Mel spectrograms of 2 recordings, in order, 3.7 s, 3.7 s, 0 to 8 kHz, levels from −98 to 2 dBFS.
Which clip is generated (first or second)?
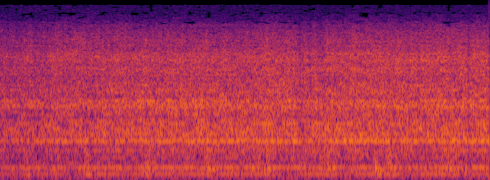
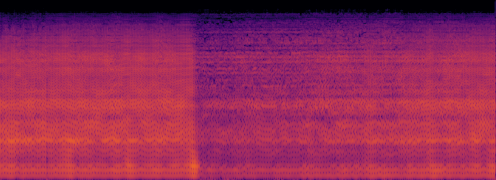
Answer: second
